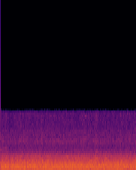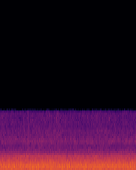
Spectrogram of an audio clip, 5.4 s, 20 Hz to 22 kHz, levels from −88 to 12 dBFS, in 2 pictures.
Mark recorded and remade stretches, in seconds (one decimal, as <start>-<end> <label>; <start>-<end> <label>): 0.0-5.4 recorded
